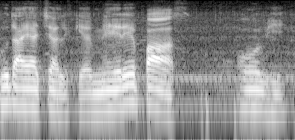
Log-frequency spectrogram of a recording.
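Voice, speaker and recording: Over light background noise, a man speaks at a very slow pace with fairly even intonation. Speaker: home vlogger. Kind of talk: casual vlog chat. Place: home room. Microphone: phone near.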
